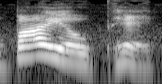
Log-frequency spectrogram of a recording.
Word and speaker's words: biopic: no no no no you take bio biographical and picture stick them together you got yourself a biopic eh but over in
